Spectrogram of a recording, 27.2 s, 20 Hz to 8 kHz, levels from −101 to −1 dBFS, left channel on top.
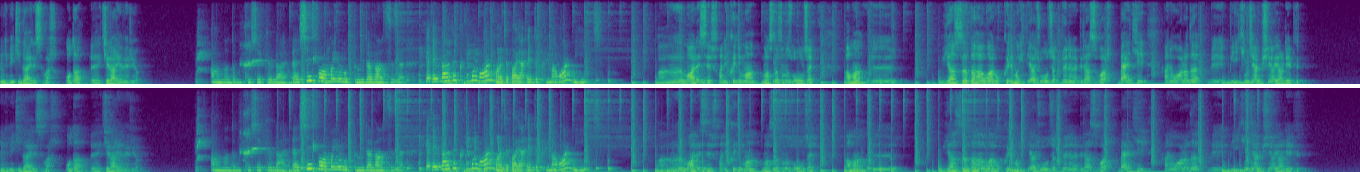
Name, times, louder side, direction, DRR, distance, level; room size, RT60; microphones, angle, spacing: voice 1, 0.0-2.8 6.5-6.6 8.9-9.2 13.2-16.6 16.9-17.9 18.8-26.0, left 4 dB, 85° left, 11 dB, 0.6 m, -31 dB
sound 1, 3.9-4.1 4.8-5.5 6.2-6.9 8.4-8.7 9.2-10.3 10.8-11.2, right 3 dB, 50° right, 1.3 m, -38 dB
voice 2, 4.2-8.3 8.5-12.0, left 1 dB, 10° left, 5 dB, 0.6 m, -26 dB
sound 2, 5.5-22.2 22.5-24.1 24.4-25.3, right 3 dB, 30° right, 0.3 m, -37 dB
8.7 x 7.1 x 4.0 m, 0.64 s
head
